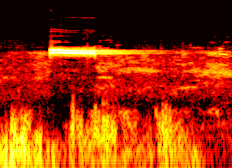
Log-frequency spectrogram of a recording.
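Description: Referee's whistle blown once about half a second in: a single high, steady blast of about half a second, then trailing off faintly. It is the signal for the server to serve. Crowd chatter runs underneath.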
